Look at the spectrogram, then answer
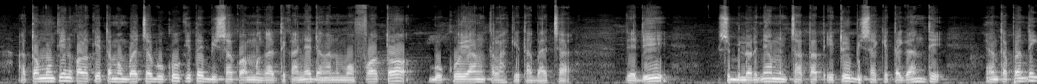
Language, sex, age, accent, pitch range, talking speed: Indonesian, female, 20-39, native, 95-120 Hz, 155 wpm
